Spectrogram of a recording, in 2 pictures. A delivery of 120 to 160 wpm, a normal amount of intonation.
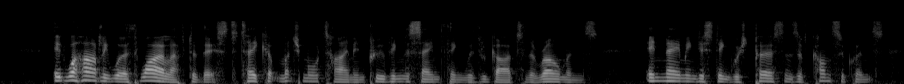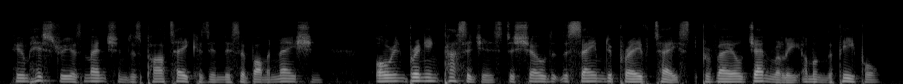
No: average, 175 wpm; average, 4.2 semitones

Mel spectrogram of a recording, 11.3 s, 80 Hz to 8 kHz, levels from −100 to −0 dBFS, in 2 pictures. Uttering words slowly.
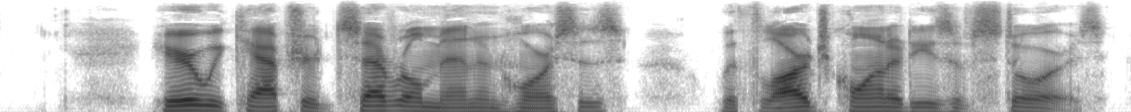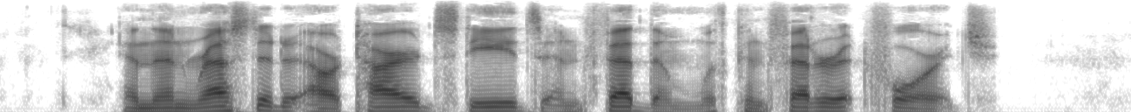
Yes: slow, 125 wpm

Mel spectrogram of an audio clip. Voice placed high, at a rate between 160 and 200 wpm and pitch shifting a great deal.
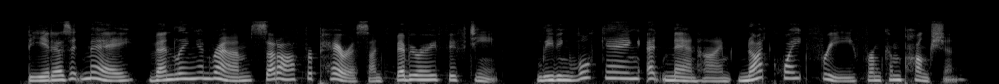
No: high, 205 Hz; average, 145 wpm; wide, 6.3 semitones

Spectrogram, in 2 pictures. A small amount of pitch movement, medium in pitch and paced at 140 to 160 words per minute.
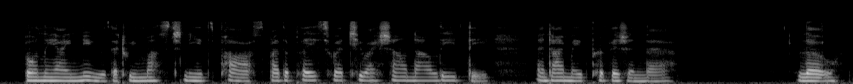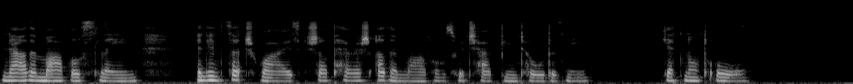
Yes: narrow, 2.3 semitones; medium, 170 Hz; average, 155 wpm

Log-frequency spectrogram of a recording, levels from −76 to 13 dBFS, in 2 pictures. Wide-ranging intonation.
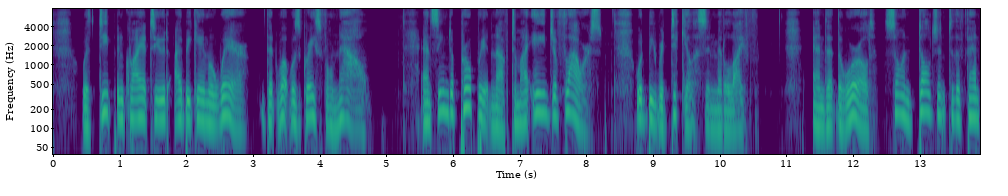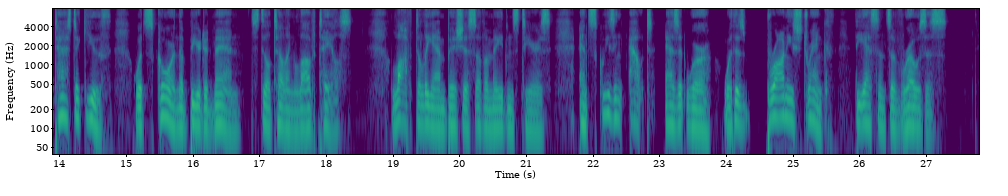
Yes: wide, 5.9 semitones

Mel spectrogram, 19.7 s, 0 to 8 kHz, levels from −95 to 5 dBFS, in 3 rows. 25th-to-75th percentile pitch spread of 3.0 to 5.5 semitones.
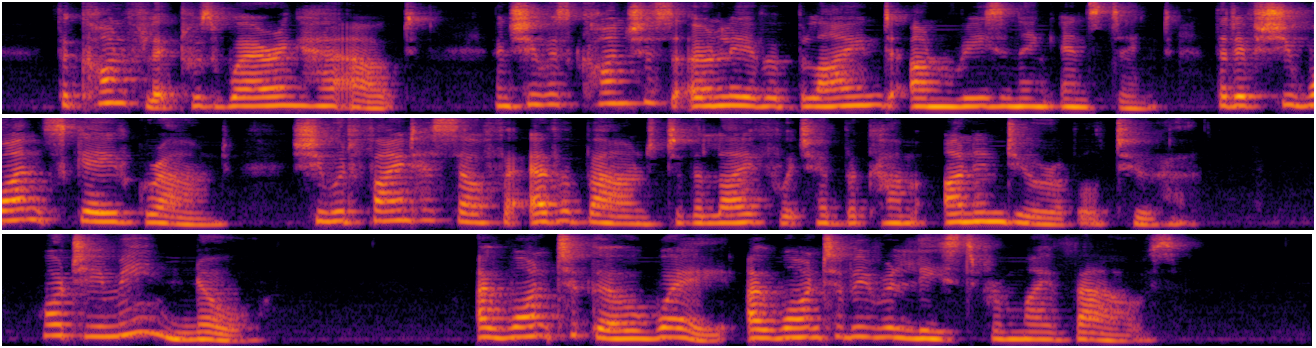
Yes: average, 4.2 semitones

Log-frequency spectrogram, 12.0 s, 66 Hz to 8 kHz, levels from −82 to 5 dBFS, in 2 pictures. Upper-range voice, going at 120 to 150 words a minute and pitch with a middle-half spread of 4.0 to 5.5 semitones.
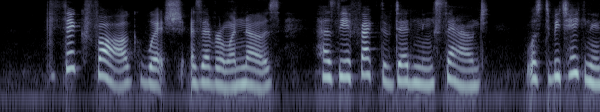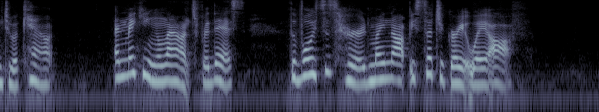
No: high, 245 Hz; average, 180 wpm; average, 5.0 semitones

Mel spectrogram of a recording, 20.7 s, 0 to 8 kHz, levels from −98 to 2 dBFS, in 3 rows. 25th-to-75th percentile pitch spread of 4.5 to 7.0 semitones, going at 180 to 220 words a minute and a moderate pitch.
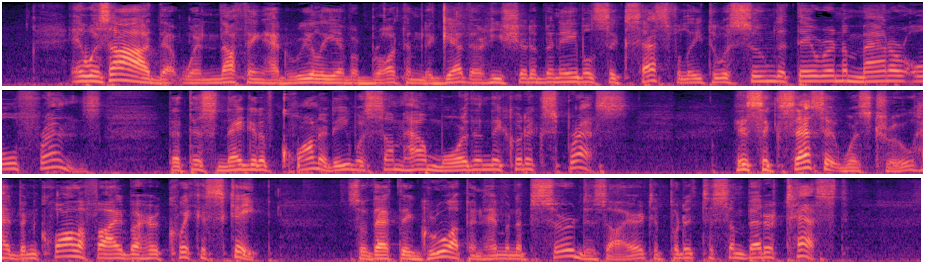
Yes: wide, 5.5 semitones; average, 190 wpm; medium, 145 Hz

